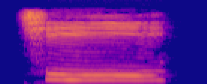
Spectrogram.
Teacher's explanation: Seven becomes Qī ,and is said with a high level tone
